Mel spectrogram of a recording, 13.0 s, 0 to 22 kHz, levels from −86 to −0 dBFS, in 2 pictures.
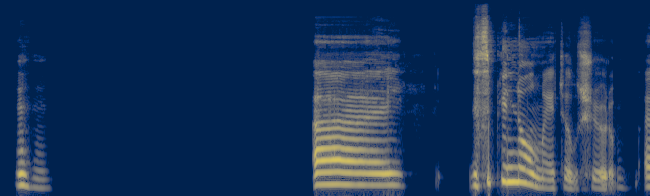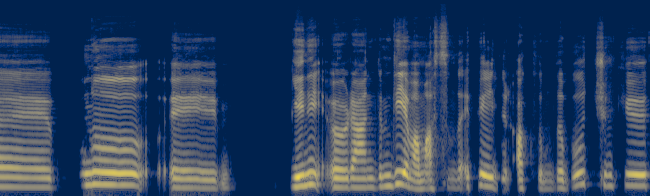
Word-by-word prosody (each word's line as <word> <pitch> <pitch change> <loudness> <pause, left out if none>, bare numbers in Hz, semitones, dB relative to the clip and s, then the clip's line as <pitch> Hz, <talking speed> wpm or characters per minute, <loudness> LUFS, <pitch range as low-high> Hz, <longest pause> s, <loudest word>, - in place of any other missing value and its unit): Hı 230 - +2
hı. 180 -6 -10 2.6
Aaa, 235 -1 +4 0.9
disiplinli 295 +6 +3
olmaya 195 -11 -1
çalışıyorum. 170 +1 -7 0.2
Eee, 190 -1 -4 0.3
bunu, 235 -1 +4 0.2
emm, 175 - -5 0.6
yeni 220 +5 +5
öğrendim 185 +2 -1
diyemem, 250 -2 +3
aslında - - -7
epeydir 425 -4 -1
aklımda 160 +2 -7
bu. 230 +4 -3
Çünkü 440 - -1
220 Hz, 80 wpm, -22 LUFS, 185-245 Hz, 2.6 s, yeni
